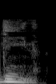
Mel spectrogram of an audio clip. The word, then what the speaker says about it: Din: D-I-N. – I know it. – Pronounce it Dean.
